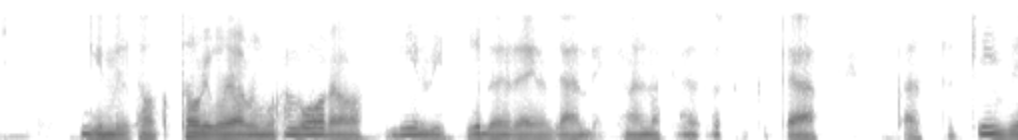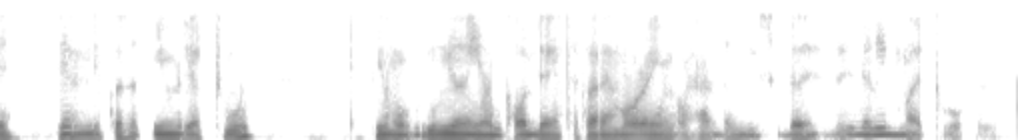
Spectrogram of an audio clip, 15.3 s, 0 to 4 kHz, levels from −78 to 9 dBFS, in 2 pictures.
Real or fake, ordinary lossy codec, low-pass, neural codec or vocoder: fake; none; 3.6 kHz; codec, 16 kHz, 1 kbps, FreqCodec, larger model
